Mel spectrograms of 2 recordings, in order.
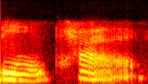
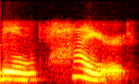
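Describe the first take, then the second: First: Tired is said without its R sound. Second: Tired is said with its R sound. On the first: A deep soul weariness beyond ordinary tiredness. "That goes to being tired" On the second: Ordinary physical tiredness. "that goes way beyond being tired"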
